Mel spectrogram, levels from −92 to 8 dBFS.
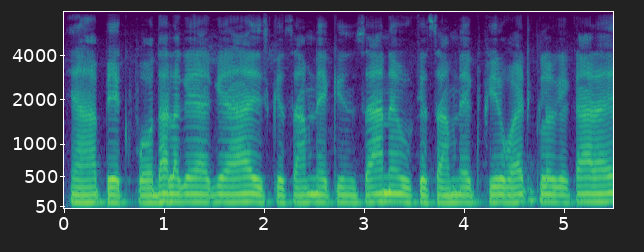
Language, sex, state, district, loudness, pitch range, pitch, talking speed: Hindi, male, Chandigarh, Chandigarh, -16 LUFS, 110-120 Hz, 115 Hz, 230 wpm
